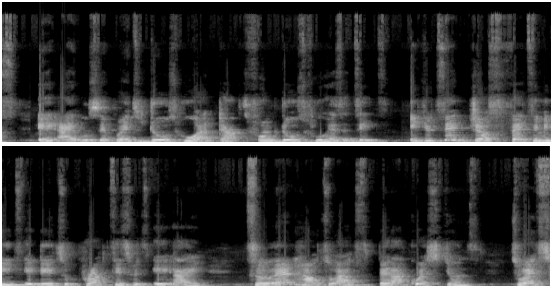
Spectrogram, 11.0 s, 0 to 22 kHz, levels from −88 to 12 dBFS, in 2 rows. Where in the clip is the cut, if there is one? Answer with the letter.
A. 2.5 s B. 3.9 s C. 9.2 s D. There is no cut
B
